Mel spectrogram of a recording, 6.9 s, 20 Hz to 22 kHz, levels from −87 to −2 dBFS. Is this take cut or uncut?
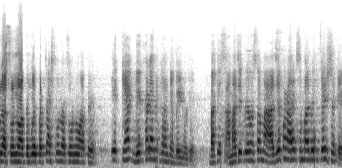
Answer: uncut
